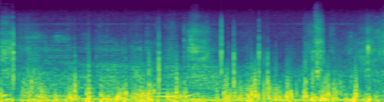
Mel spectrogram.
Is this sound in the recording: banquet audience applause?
no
